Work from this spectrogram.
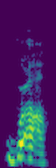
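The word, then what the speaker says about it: grá: Some other Gaelic terms you might hear are um, Fede means welcome, and it's spelled FAILTE. And Gra, GRA, means love.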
